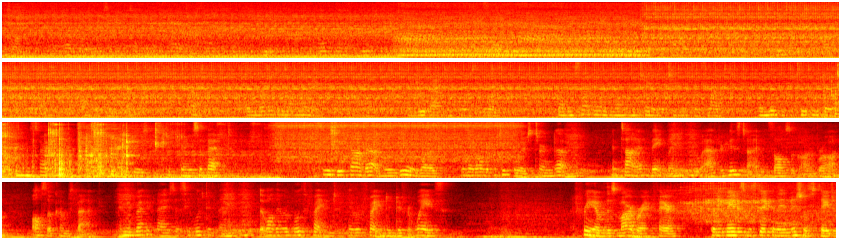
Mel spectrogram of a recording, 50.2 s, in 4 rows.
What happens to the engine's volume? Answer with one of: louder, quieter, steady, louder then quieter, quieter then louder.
quieter.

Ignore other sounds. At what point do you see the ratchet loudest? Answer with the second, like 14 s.
26 s.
